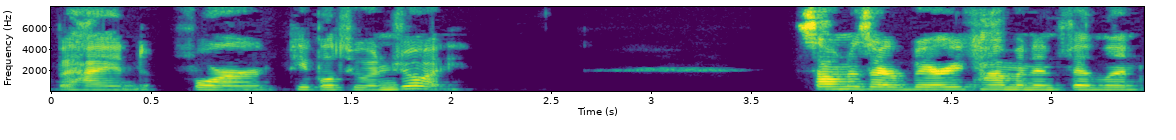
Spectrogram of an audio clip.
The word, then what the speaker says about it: sauna: so I'm going to be using the word sauna which is a finished pronunciation in American culture it's usually pronounced sauna so saunas were first invented in Finland over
